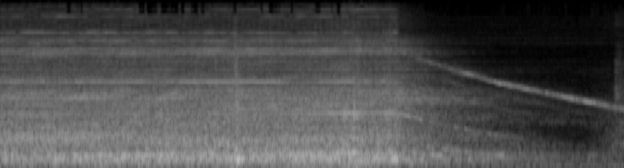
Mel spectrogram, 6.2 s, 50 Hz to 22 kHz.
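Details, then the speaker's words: Shark RV1500ZXUS robot vacuum in cleaning mode: steady whir, then it cuts out and the motor whine falls away with a side-wheels-stuck error after about 30 seconds; debris clogging the wheel motor encoders. "when I try to engage cleaning mode on that it just uh stops after about 30 seconds or so and says that the side wheels are stuck"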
